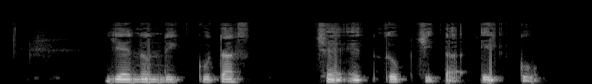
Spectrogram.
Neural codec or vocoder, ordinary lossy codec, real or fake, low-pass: none; MP3, 32 kbps; real; 7.2 kHz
